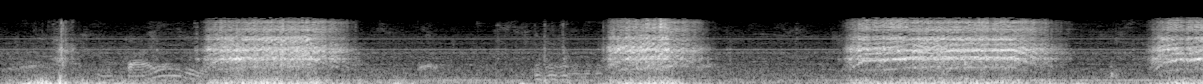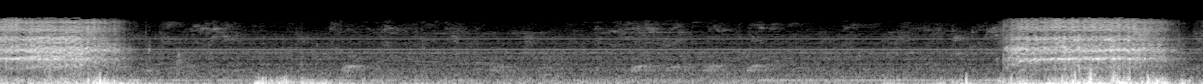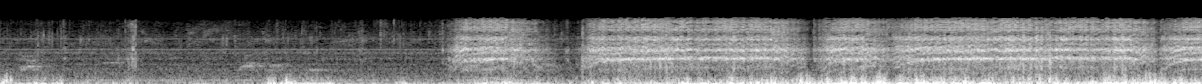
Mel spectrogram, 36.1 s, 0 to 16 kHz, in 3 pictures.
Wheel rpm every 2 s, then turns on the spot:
0, 80, 0, 40, 100, 50, 80, 0, 0, 0, 0, 100, 0, 0, 50, 130, 90, 130.
none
